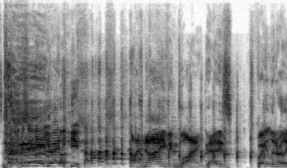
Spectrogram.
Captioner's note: cackles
